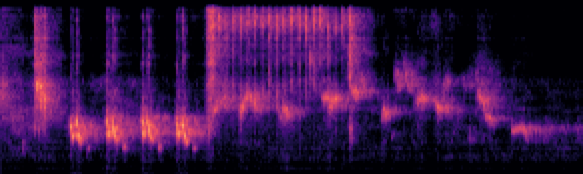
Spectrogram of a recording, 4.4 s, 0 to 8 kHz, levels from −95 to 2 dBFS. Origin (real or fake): fake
